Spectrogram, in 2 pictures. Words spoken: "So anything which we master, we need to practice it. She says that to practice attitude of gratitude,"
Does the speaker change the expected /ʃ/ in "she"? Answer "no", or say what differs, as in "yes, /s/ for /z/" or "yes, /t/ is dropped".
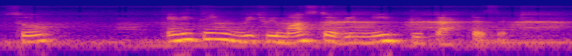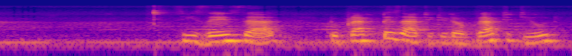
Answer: yes, /s/ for /ʃ/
